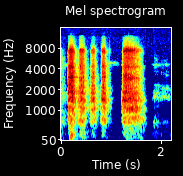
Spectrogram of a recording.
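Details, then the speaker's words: Adult imitation of newborn periodic breathing: quick irregular breaths, a pause, then a longer breath; normal in sleeping newborns, who outgrow it. "and that's called periodic breathing and that's all normal they're just trying to figure out how to breathe"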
